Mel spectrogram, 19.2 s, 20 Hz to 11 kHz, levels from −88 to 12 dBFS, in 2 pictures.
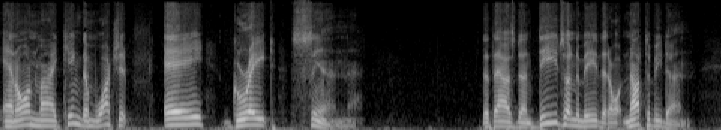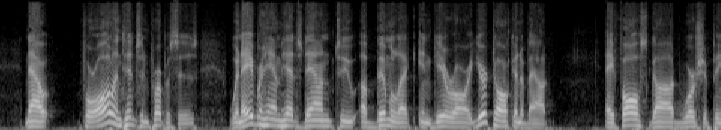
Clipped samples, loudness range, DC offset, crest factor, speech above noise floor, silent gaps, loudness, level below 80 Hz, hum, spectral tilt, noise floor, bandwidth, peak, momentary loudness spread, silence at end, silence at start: under 0.1%; 5 LU; under 0.1%; 18 dB; 45 dB; none; -20 LUFS; -40 dBFS; none; -7 dB/octave; -64 dBFS; 11 kHz; -4 dBFS; 14 LU; 0 s; 0.05 s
